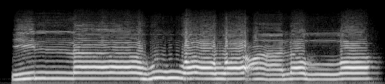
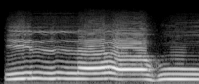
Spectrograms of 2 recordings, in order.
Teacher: Nak baca huwa, kena sambung. Nak berhenti, kena hu.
